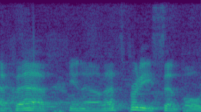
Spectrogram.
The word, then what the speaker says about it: Pottorff: It's Pottorff. It's a pretty simple name. It's spelled like how it sounds. Pottorff.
